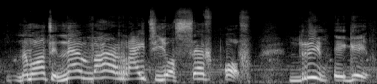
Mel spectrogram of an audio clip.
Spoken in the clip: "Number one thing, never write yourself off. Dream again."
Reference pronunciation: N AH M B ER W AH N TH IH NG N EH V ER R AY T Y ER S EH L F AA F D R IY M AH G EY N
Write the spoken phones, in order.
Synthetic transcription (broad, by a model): N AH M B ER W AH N T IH N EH V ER R AY T Y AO S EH L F AA F D R IY M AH G EY N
